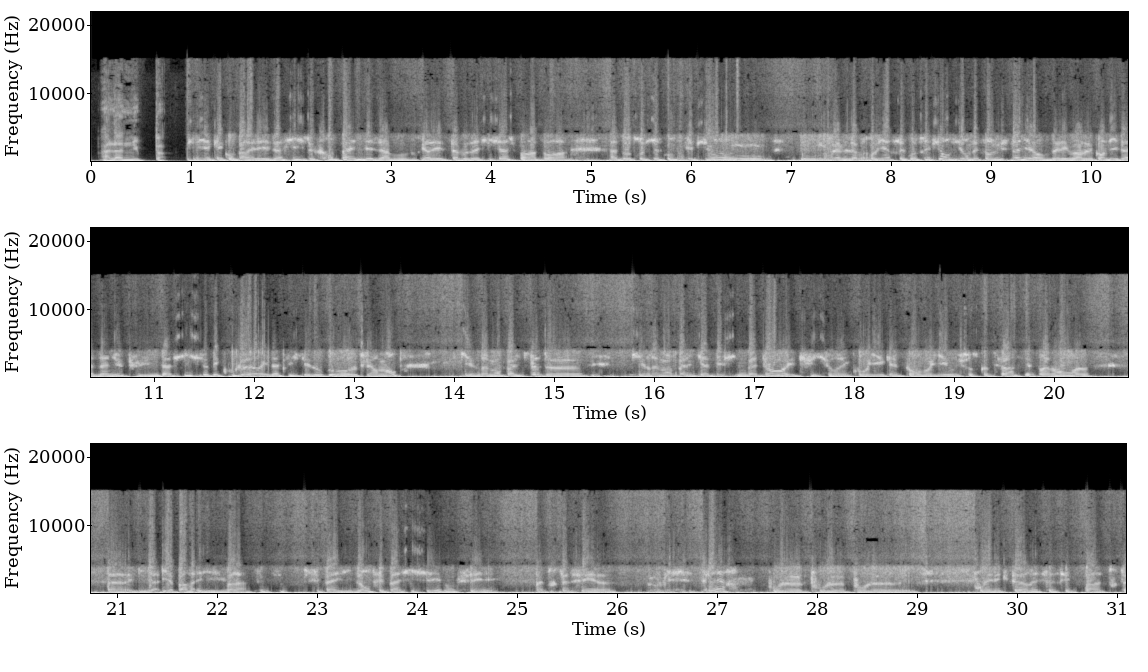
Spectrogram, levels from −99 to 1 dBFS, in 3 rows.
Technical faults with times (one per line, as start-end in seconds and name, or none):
none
